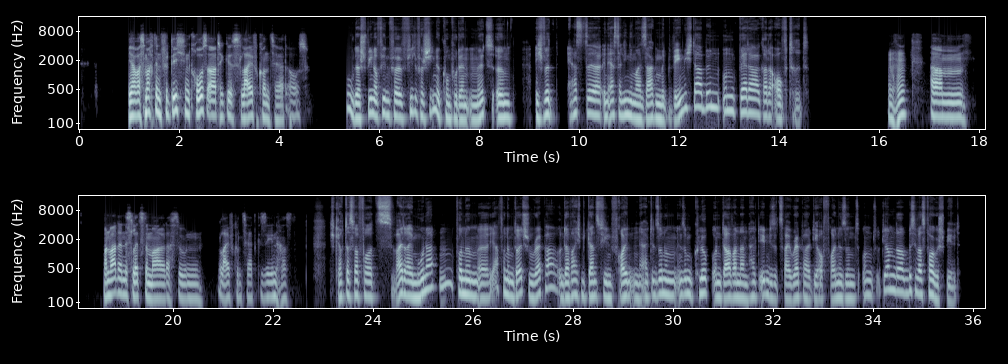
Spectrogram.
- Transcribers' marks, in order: tapping
- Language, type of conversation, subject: German, podcast, Was macht für dich ein großartiges Live-Konzert aus?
